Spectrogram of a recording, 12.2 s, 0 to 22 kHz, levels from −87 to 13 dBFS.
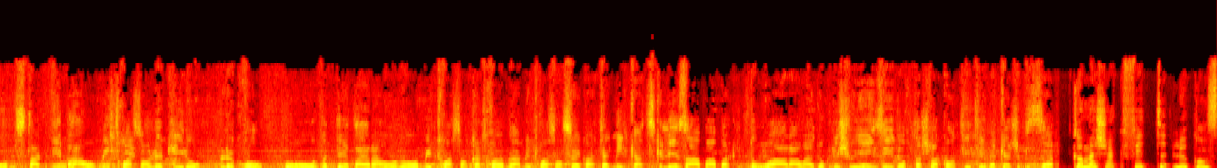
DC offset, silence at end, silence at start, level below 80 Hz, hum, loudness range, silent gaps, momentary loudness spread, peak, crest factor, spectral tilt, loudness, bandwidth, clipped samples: under 0.1%; 0 s; 0 s; -56 dBFS; none; 1 LU; none; 4 LU; -2 dBFS; 16 dB; -1.5 dB/octave; -16 LUFS; 15 kHz; under 0.1%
